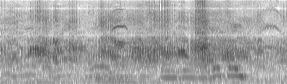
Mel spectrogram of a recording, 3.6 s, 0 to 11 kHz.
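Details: About 2,500 Demoiselle cranes over Keechan, Rajasthan, India, in January 2016, flying overhead and then dropping in to drink at a small lake; a thick wall of overlapping rolling calls with a few clearer undulating notes beneath.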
